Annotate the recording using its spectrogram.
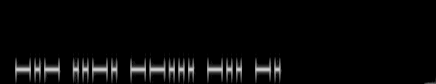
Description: Morse code, heard as a keyed tone, about 31 wpm, 700 Hz. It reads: KF7DN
